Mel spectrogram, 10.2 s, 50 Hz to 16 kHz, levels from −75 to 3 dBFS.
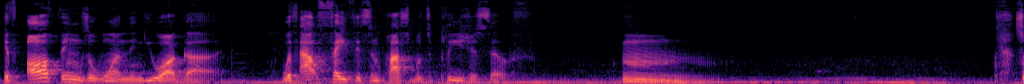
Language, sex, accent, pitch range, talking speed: English, male, American, 70-110 Hz, 105 wpm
